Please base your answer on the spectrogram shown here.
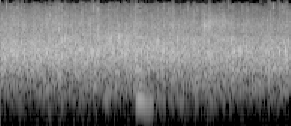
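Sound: church audience applauding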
